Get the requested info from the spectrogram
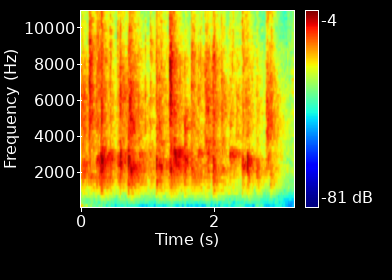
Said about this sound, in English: The way you are clapping in that, by now I can see that your emotions are changing.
